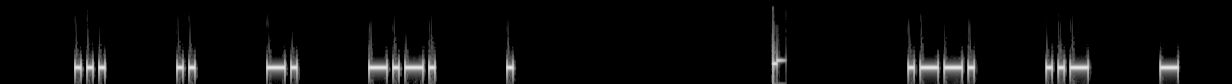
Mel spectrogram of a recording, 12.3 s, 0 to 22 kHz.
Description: Morse code, heard as a keyed tone, about 20 wpm, spaced as for 9 wpm, 700 Hz. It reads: SINCE PUT
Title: 4x Character Spacing - Top 500 Words - 20wpm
